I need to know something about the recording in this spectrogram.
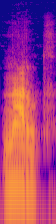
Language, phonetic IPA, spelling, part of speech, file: Polish, [ˈnarut], naród, noun, Pl-naród.ogg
